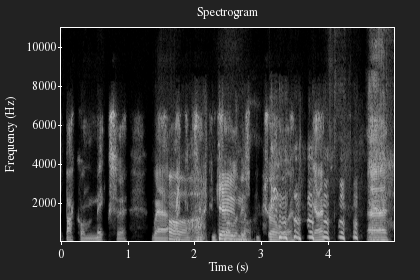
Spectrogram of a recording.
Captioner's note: laughing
